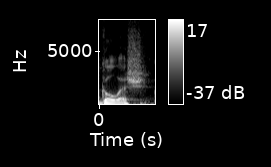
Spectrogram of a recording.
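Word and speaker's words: Golesh: He's Alex Golsch. – Yep, I believe it's pronounced Golish. – Golish. – I could be wrong. I believe it's Alex Golish, though.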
